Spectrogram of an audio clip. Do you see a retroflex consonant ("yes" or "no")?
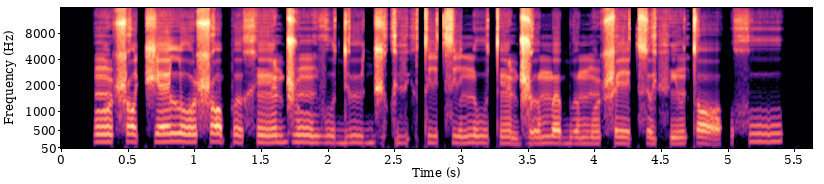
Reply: yes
